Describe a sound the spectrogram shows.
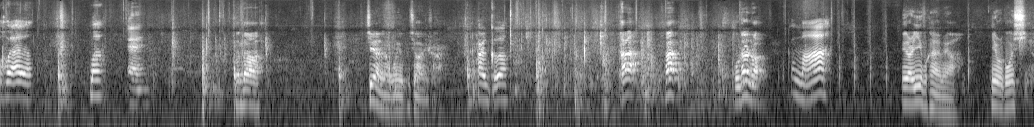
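A young man speaks playfully up close.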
